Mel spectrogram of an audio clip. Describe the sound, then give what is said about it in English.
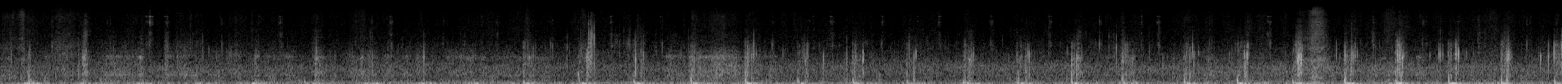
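Footsteps of a person walking outdoors: a steady, regular run of many crisp steps at an even walking pace, with no voices over them. “Right, let's carry on walking.”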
